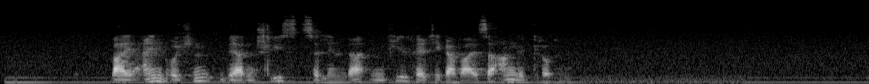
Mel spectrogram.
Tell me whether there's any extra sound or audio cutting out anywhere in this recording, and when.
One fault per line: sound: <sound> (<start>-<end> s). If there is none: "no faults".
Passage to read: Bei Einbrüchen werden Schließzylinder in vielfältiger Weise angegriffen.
no faults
